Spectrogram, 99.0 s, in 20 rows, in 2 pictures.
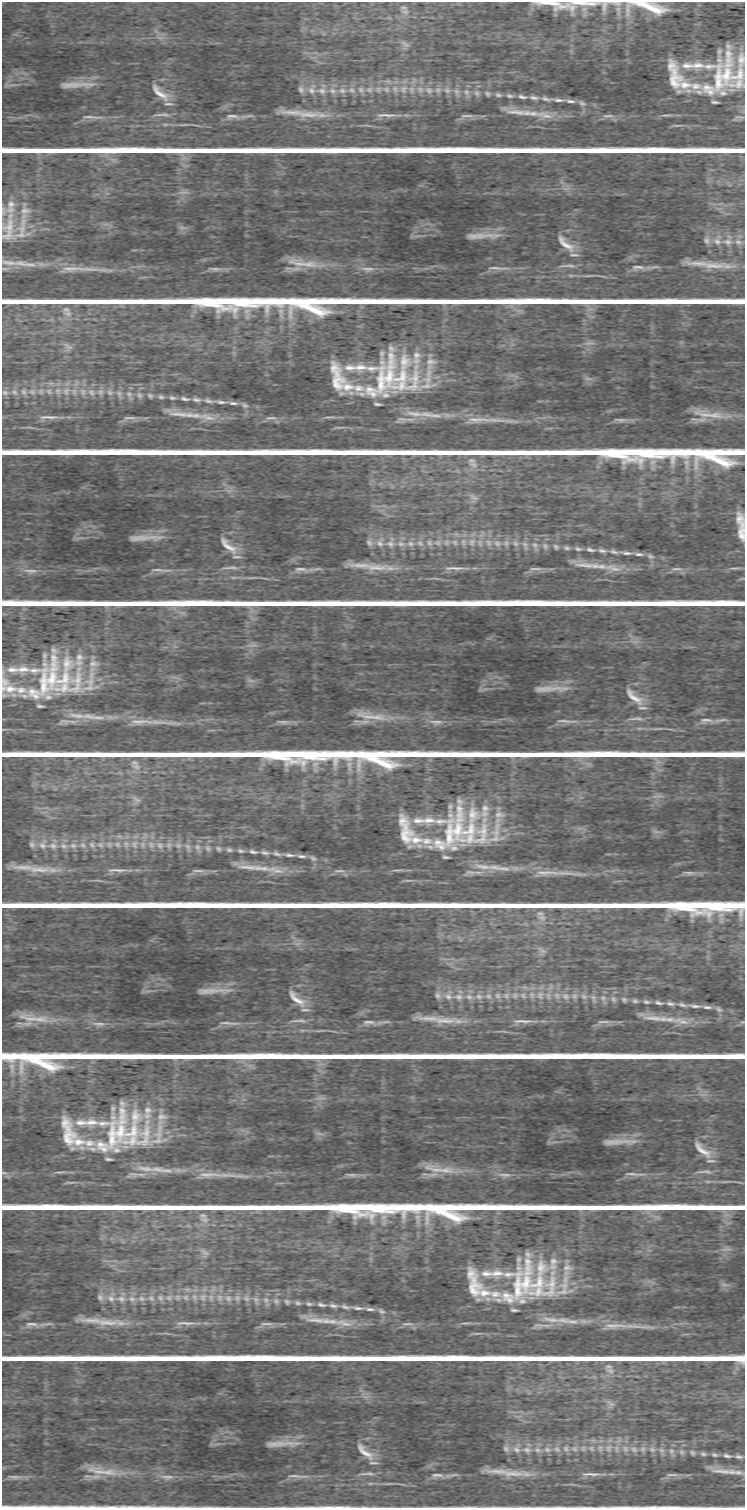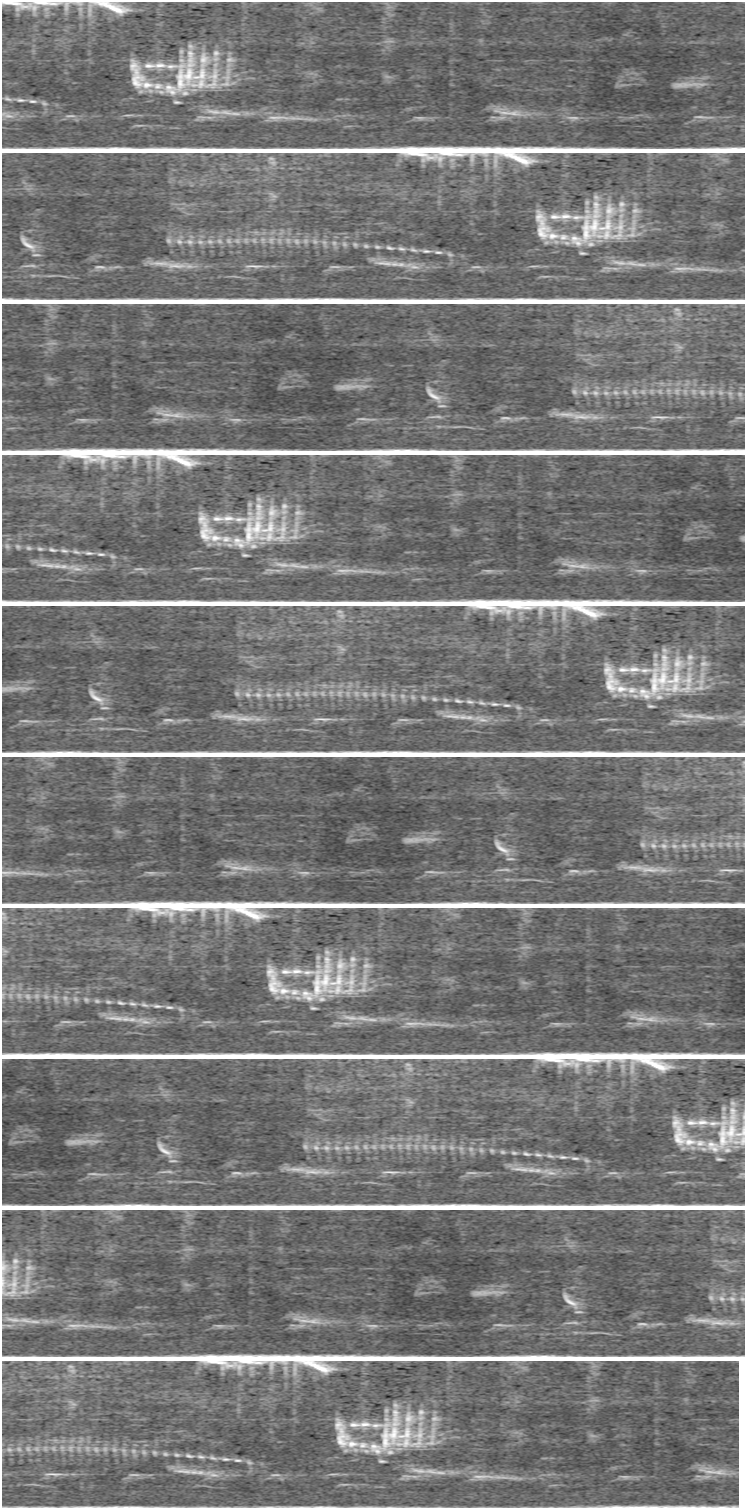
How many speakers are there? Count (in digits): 0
